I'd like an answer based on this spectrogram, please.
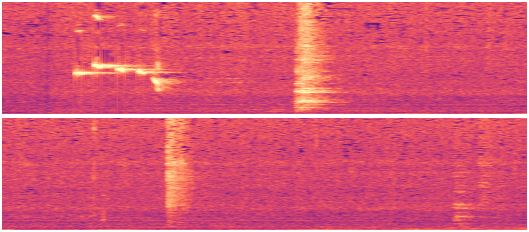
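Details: A baby monkey, a rescued infant in care, gives a quick run of thin, high squeaks that slide slightly downward.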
